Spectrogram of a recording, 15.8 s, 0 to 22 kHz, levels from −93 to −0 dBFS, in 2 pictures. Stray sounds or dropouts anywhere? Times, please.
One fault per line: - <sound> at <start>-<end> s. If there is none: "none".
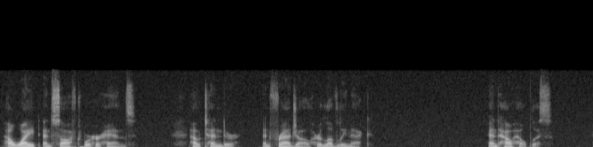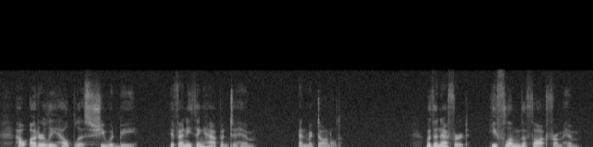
none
